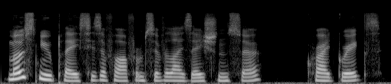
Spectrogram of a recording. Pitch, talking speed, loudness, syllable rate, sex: 185 Hz, 155 wpm, -22 LUFS, 4.9 syllables/s, female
